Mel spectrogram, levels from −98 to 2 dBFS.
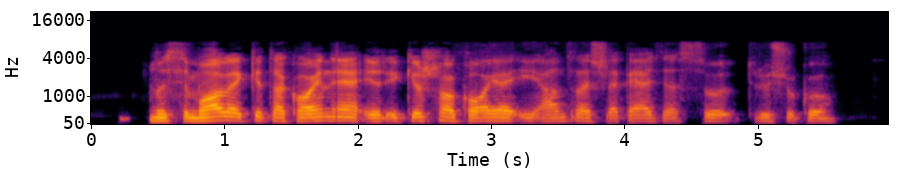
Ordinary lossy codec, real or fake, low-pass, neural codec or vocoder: Opus, 64 kbps; fake; 7.2 kHz; codec, 16 kHz, 4 kbps, X-Codec, WavLM features, trained on Multilingual LibriSpeech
